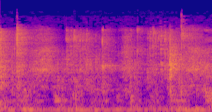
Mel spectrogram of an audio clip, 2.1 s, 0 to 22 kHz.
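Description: A few faint, irregular clicks from a ratchet turning the crankshaft of a bare Honda K24 block by hand. The crank now turns over with the rod caps back in their proper order.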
